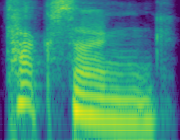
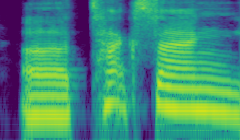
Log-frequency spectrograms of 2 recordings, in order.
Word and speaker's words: Taktsang: my own kind of teaching website, which is Taksang. Taksang is Tibetan, or it's a place in Bhutan.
